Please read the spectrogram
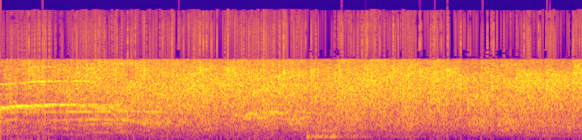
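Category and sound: crowd, audience clapping and cheering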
